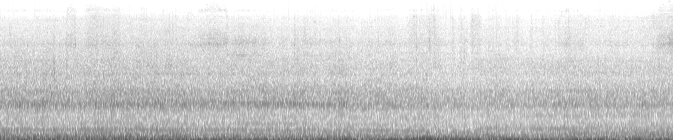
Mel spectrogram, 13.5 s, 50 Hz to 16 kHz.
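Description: A 1985 Nissan 300ZX engine runs steadily, giving a continuous low rumble with a faint whine, heard close and unbroken with no one speaking.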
